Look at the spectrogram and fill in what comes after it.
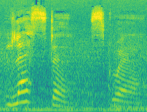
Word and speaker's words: Leicester Square: How do you pronounce it? – Leicester Square. Yes, this is Leicester Square.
